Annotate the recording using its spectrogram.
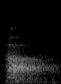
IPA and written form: paə (power)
